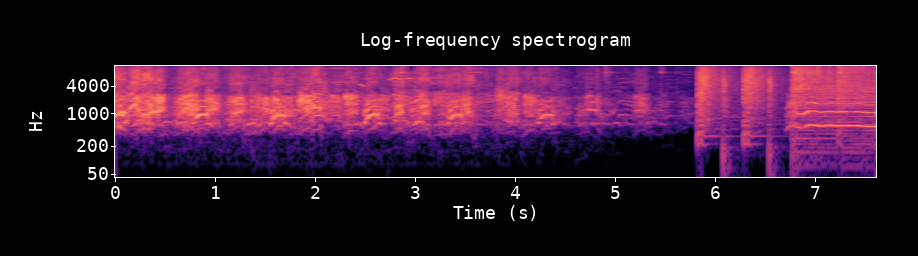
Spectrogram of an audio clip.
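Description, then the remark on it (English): A dense chorus of dozens of huskies barking, yipping and whining all at once, ready to run in a dryland race at a dog mushers' association in Chugiak, Alaska; a loud overlapping clamor for about six seconds before it cuts off abruptly into a different tonal sound. “Hear that sound? That is dozens of huskies ready to run in this year's Dryland Race Series presented by Alaska Dog Works at the Chugiak Dog Mushers Association in Chugiak, Alaska.”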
